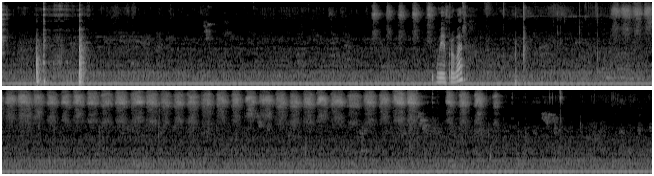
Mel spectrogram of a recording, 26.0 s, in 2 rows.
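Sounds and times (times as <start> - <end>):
person chewing food: 10.9 - 12.6, 21.0 - 25.8.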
